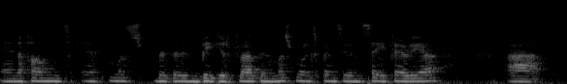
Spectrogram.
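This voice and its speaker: A somewhat breathy voice at a moderate pace, flat and monotone in intonation. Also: man. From outside the UK. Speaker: local resident. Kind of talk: interview testimony. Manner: halting.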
